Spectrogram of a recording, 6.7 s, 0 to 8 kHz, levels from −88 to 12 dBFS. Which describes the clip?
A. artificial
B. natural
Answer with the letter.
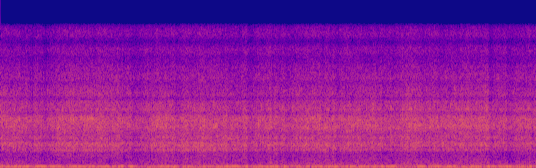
A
